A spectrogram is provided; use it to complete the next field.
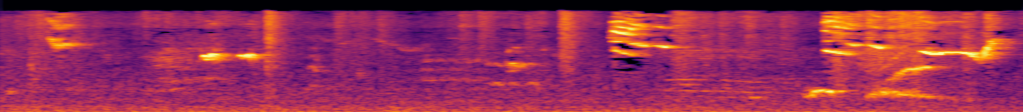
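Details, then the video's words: White-rumped shama from Nam Cát Tiên singing against a machine recording: bright whistled notes and short slurred phrases around the upper-middle range, some rising sweeps, over steady low hum and background noise. "Chòe Than Nam Cát Tiên Hót Vs Máy"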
